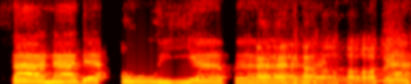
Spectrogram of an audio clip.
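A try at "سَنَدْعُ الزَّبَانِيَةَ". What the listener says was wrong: Orang Klaten, Yamania. Z atau zaitun, minyak zaitun atau bukan yaitun. Uzzabah, ayo lagi. Sanad uzzabah bukan Yamania. Penyakitnya Zai suka ke Y ya. Sanad uzzabaniyah.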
